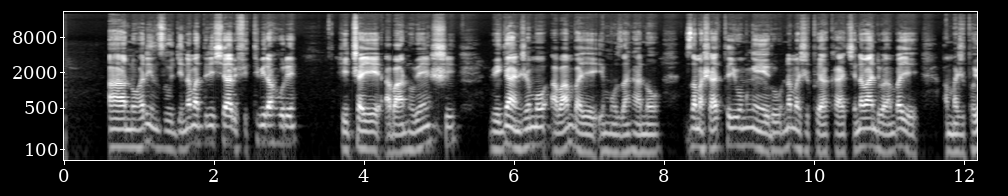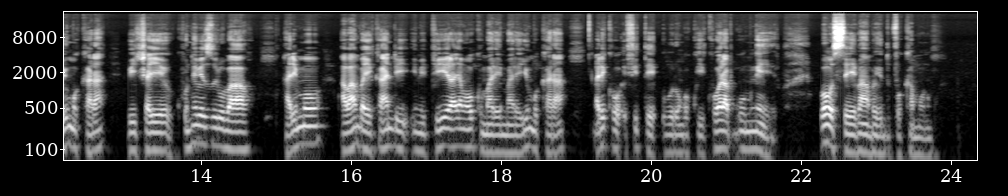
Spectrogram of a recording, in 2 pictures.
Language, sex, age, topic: Kinyarwanda, female, 50+, education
